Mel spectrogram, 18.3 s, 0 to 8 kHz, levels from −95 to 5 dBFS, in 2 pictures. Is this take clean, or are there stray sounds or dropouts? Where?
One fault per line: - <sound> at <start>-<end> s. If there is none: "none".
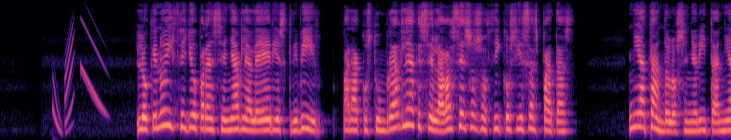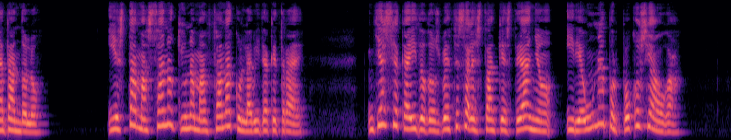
- chirp at 0.7-1.4 s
